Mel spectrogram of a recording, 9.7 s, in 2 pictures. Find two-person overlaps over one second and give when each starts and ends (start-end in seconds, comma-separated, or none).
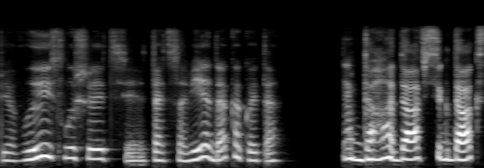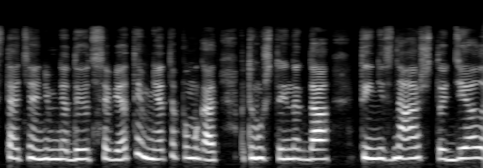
none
